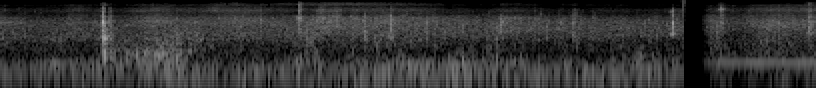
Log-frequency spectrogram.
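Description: Small sailboat motoring at top speed on its outboard: a steady low rumble of wind on the microphone and water along the hull. The sound drops out for a moment near the end.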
